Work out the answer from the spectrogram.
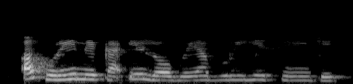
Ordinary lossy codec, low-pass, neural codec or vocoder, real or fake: none; 3.6 kHz; vocoder, 24 kHz, 100 mel bands, Vocos; fake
